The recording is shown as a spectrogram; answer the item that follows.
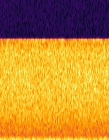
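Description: Steady low hum with a faint even hiss and no other events: the background noise of a quiet room.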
